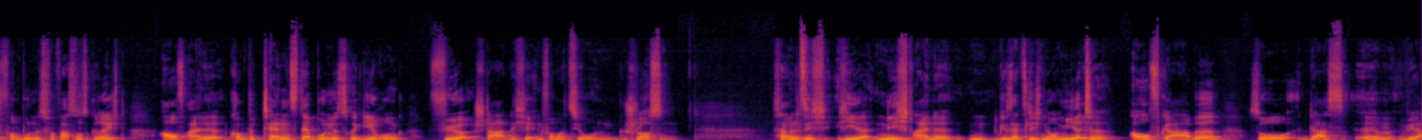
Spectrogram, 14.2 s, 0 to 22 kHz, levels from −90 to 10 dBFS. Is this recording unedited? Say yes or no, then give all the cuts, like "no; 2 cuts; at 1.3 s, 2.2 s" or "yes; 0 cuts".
no; 1 cut; at 9.1 s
